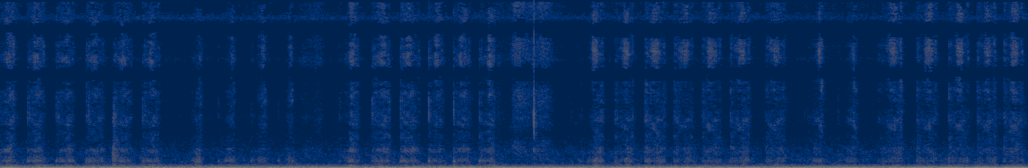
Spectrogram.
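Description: A pink mechanical pencil scratches continuous drawing strokes across a spiral-bound sketchbook paper page resting on a table. Quiet, brushy scratching strokes repeat steadily, with faint bright edges on each stroke over a constant low hum. The sound stays soft and even throughout.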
